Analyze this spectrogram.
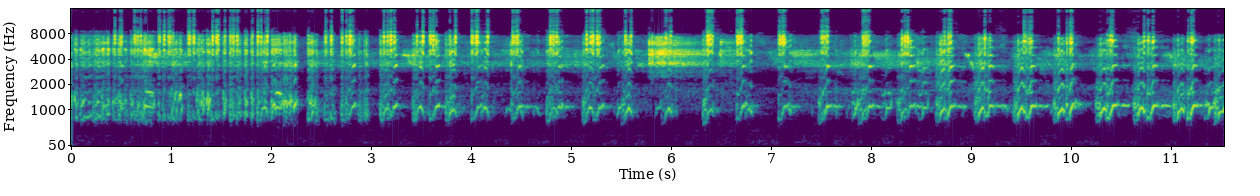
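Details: Hunting-lure call of the barred rail (tikling): a long run of raspy upslurred notes, about two or three each second, with crisp clicking edges over a harsh churring background.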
